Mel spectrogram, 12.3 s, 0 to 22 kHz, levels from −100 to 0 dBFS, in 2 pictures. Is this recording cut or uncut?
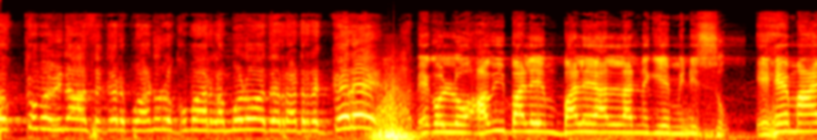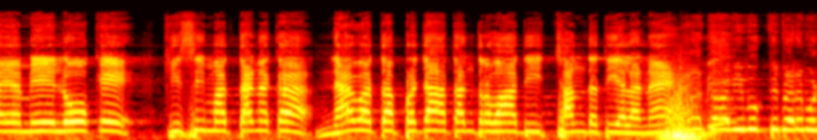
cut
